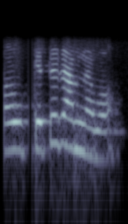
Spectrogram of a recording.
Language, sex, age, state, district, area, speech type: Odia, female, 30-45, Odisha, Boudh, rural, conversation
